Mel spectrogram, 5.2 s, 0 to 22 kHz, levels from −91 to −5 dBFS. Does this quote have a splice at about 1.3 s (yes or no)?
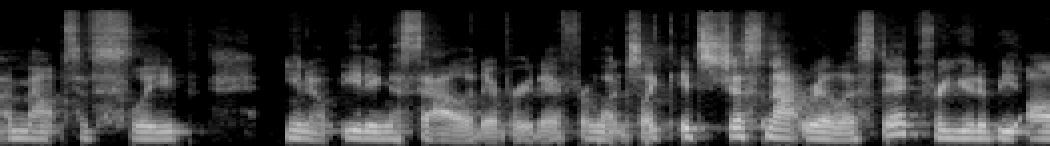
yes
